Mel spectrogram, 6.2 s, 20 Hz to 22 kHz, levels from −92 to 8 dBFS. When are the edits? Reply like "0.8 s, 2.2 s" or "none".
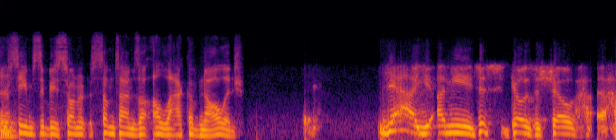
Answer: none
